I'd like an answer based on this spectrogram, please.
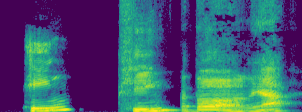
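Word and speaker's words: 停: ting, betul ya. Jadi bukan ting, kalau ting nada satu artinya mendengar. Tapi kalau ting nada dua artinya berhenti.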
